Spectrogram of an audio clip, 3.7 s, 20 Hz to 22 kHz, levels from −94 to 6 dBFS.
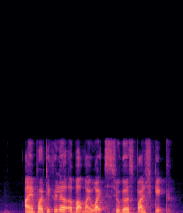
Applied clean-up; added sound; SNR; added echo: none; none; none; none.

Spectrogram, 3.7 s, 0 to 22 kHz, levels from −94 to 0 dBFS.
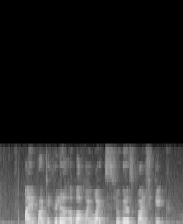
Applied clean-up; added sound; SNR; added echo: none; Bird / Fowl; 17 dB; reverberation time 0.4 s.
